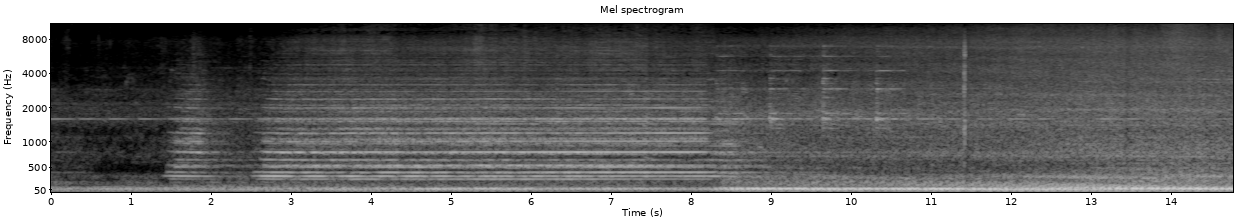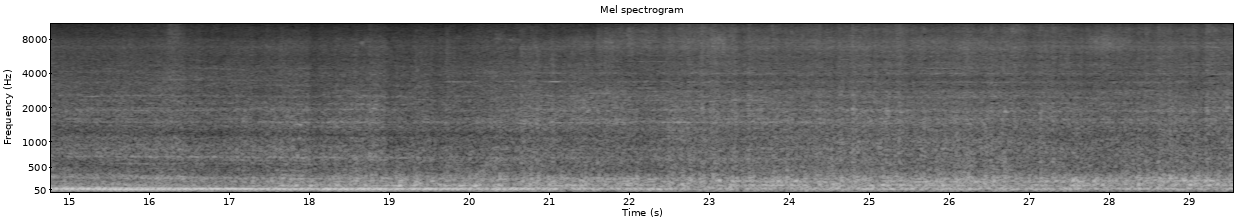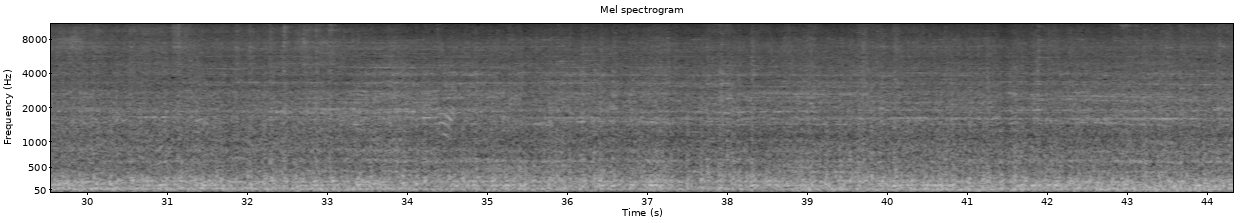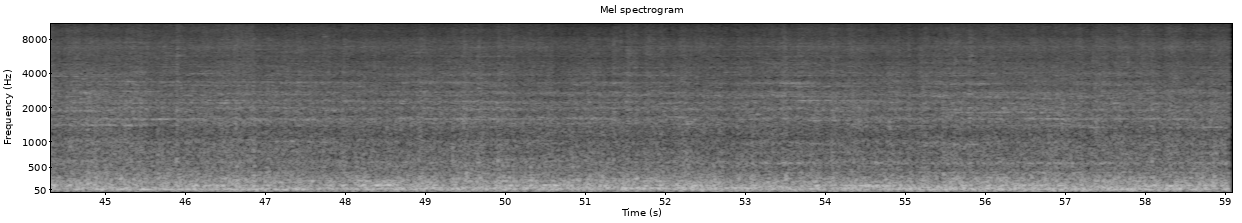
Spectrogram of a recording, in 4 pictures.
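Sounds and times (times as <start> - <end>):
diesel locomotive engine rumbling: 0.0 - 59.0
locomotive air horn: 1.4 - 8.8
freight cars rolling on rails: 9.0 - 59.0.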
